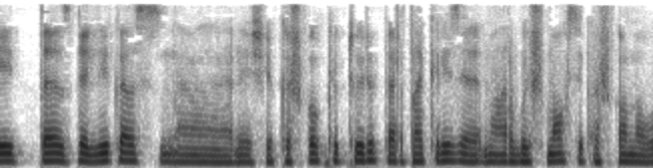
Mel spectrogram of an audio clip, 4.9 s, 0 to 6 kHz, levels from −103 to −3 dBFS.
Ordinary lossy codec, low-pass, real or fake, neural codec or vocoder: MP3, 32 kbps; 5.4 kHz; fake; codec, 16 kHz, 2 kbps, FreqCodec, larger model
